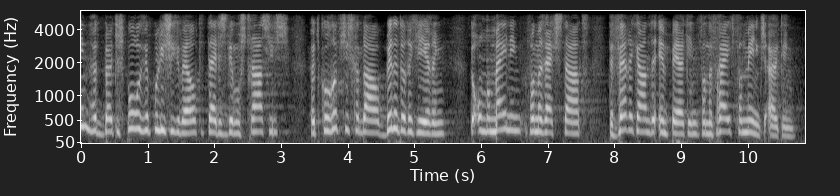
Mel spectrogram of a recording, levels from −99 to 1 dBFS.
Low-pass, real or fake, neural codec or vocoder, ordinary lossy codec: 5.4 kHz; fake; codec, 44.1 kHz, 7.8 kbps, Pupu-Codec; none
